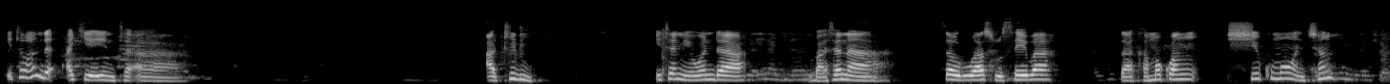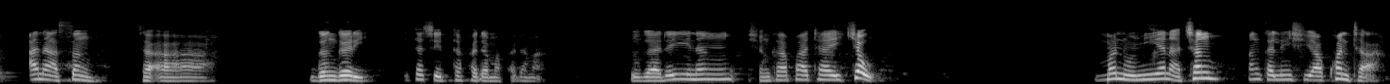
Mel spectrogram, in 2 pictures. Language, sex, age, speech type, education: Hausa, female, 46-60, spontaneous, tertiary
